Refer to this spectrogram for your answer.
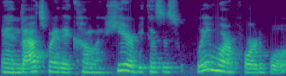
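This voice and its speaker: A woman speaks in a normal speaking voice at a fairly quick pace. Her pitch is medium, with ordinary variation. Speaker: CBD store co-owner and clinical psychologist. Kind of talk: casual interview chat.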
